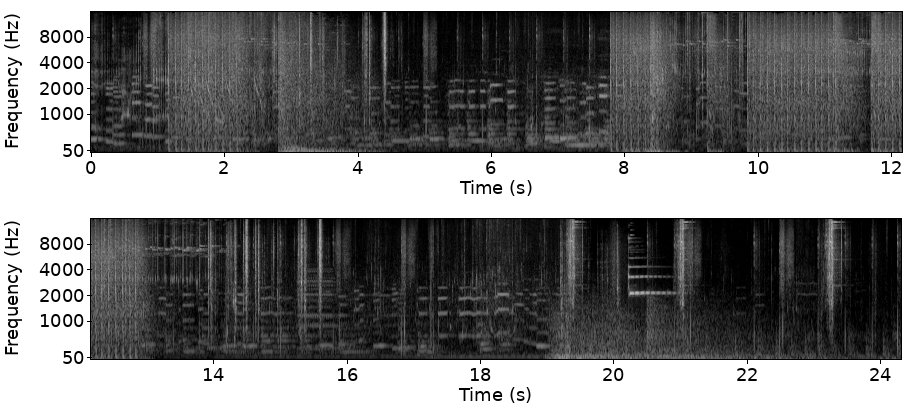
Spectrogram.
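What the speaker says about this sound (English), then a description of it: "Nothing beats the good old Tommy gun." Tommy gun bursts in the zombie shooter Guns, Gore & Cannoli, loud rapid machine-gun volleys in several separate bursts amid game music and effects, with a voice speaking in between.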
